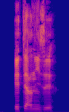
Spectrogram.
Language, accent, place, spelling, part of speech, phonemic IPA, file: French, France, Lyon, éterniser, verb, /e.tɛʁ.ni.ze/, LL-Q150 (fra)-éterniser.wav
- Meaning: 1. to drag out, to prolong 2. to immortalize 3. to drag on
